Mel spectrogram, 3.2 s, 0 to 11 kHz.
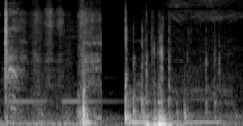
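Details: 1989 Porsche 944 2.7, newly fitted window motors. A steady low motor hum for about a second, a stop, then smooth running again with no grinding or binding: normal power window operation.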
